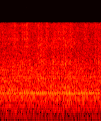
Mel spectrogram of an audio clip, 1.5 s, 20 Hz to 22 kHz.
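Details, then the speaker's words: 2002 Freightliner Century with a fully rebuilt Detroit engine, oil pressure just above 50 and temperature around 140: even, steady idle with a constant tone and no knocks or misses; running smoothly. "she's running good she sounds good well pressures down with you just above 50 that's where she should be that sounds good"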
